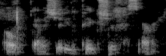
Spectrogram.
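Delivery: quick, hushed aside; hurried whispered aside. Real, not acted. Reader pauses the story to show the picture, hushed. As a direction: slip it in fast and low.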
